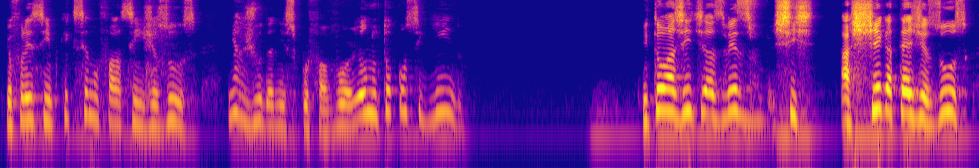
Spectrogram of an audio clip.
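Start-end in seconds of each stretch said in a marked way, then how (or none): 0.5-4.6 softly, almost under the breath; gentle prayer. Retold or imitated. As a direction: hush it like a child's honest prayer. Teaching a child a gentle prayer.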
